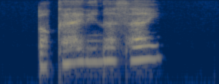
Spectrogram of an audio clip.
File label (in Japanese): voice okaerinasai yasashime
